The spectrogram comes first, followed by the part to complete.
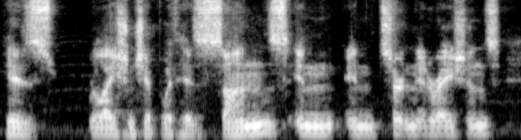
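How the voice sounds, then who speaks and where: A man answering interview questions thoughtfully, pausing with fillers. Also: fairly low pitch, steady tone, darkish tone.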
